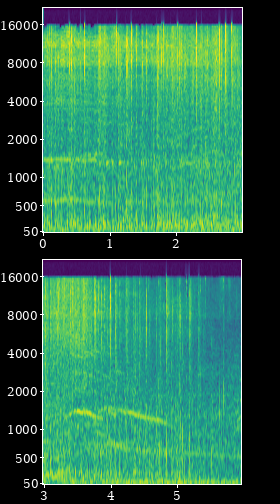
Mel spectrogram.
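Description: A loud, dense fireworks barrage: shells bursting in rapid crackles and pops over a continuous low rumble of booms.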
